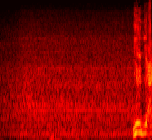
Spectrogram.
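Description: Steady background noise, an even hiss and rumble with no distinct events.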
